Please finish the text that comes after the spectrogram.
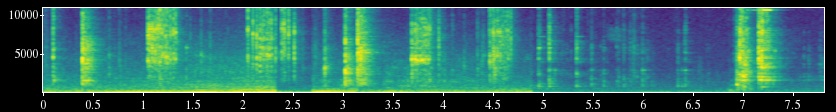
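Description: Ratchet wrench clicking in quick bursts while loosening 10mm bolts from a pipe on an engine under teardown, close and clear with short pauses.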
